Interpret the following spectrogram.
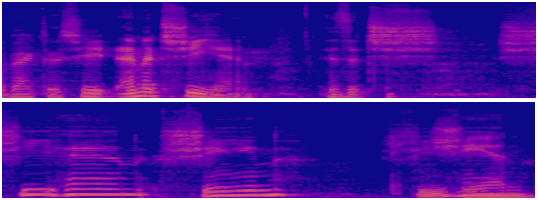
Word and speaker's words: Sheehan: You're right, Emmet Sheehan. I think I knew that was the correct way to say it. I just couldn't say it. That H was really getting me.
